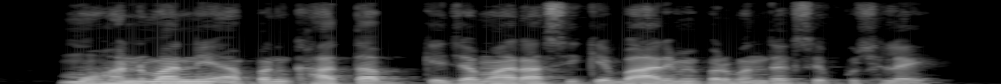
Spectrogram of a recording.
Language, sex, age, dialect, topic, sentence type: Magahi, male, 18-24, Western, banking, statement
